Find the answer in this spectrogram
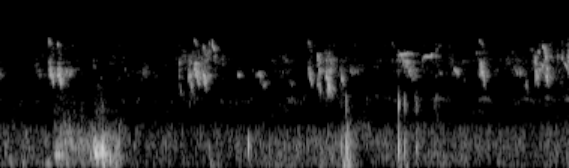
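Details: Sparrow chirping in short bright bursts every second or so, scattered high notes between sharp knocking thumps.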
